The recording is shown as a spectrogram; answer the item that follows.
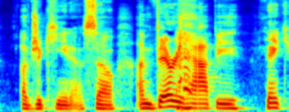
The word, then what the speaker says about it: Giacchino: And Christian made sure to kind of confirm to Riley that it is Giacchino.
